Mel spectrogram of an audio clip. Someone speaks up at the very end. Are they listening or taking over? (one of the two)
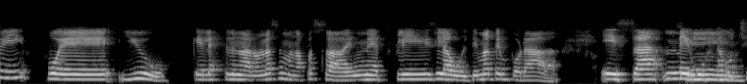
listening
